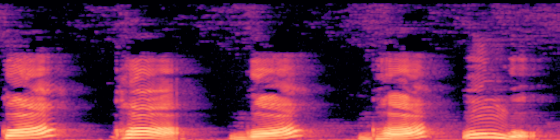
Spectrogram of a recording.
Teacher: এই ব্যঞ্জন ধ্বনিগুলি উচ্চারণের সময় জীভের পশ্চাৎ ভাগ কণ্ঠস্পর্শ করে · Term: কণ্ঠ ধ্বনি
